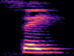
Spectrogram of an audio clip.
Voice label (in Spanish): "sei", Silabas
